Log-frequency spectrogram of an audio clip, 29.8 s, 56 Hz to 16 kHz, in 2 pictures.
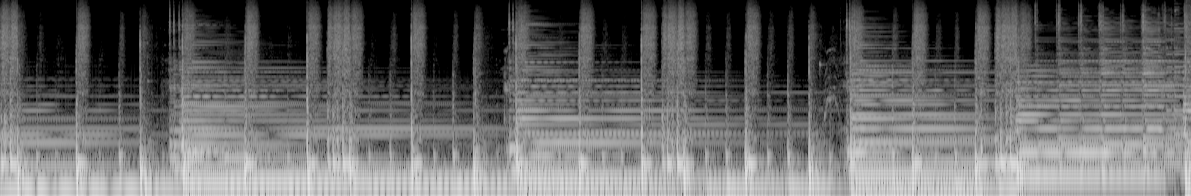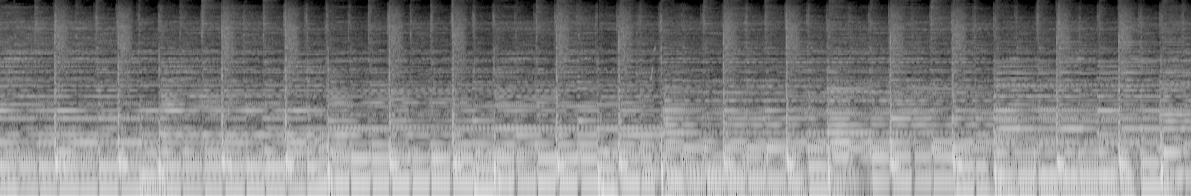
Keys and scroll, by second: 23.2 ctrl+u.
